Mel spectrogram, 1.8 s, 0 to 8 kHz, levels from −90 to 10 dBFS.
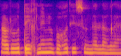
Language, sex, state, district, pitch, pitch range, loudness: Hindi, female, Uttar Pradesh, Jyotiba Phule Nagar, 205 Hz, 195-215 Hz, -16 LUFS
